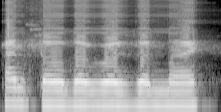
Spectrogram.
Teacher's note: we don't stress these syllables so it sounds a bit like a mumbling noise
